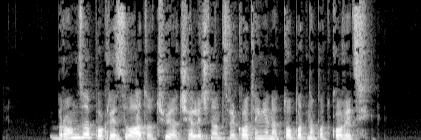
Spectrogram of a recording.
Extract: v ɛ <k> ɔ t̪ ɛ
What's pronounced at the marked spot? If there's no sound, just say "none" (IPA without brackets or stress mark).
ɡ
